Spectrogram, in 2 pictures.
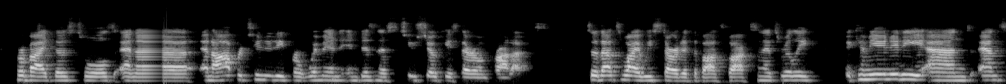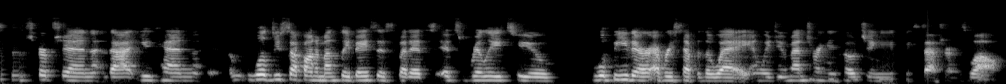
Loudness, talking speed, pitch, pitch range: -17 LUFS, 190 wpm, 185 Hz, 175-205 Hz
